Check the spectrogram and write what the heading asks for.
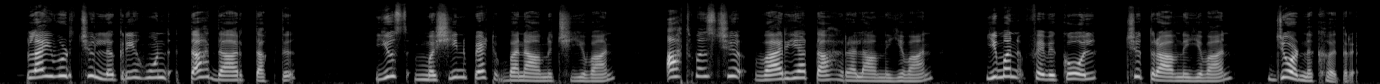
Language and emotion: Kashmiri, neutral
